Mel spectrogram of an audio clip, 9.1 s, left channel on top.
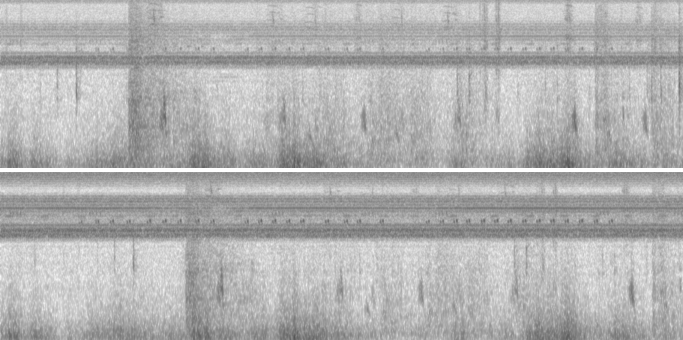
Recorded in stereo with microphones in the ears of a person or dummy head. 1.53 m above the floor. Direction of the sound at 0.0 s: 20° right (ahead or behind).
